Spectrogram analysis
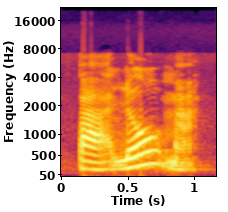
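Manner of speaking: "paloma" broken as pa, lo, ma; syllable by syllable. Shown as a demonstration. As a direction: pause between each syllable of "paloma": pa-lo-ma. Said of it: "formado por una sola consonante".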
